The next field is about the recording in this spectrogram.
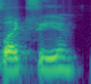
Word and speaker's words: Lexie: Yeah, it's just Lexi.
